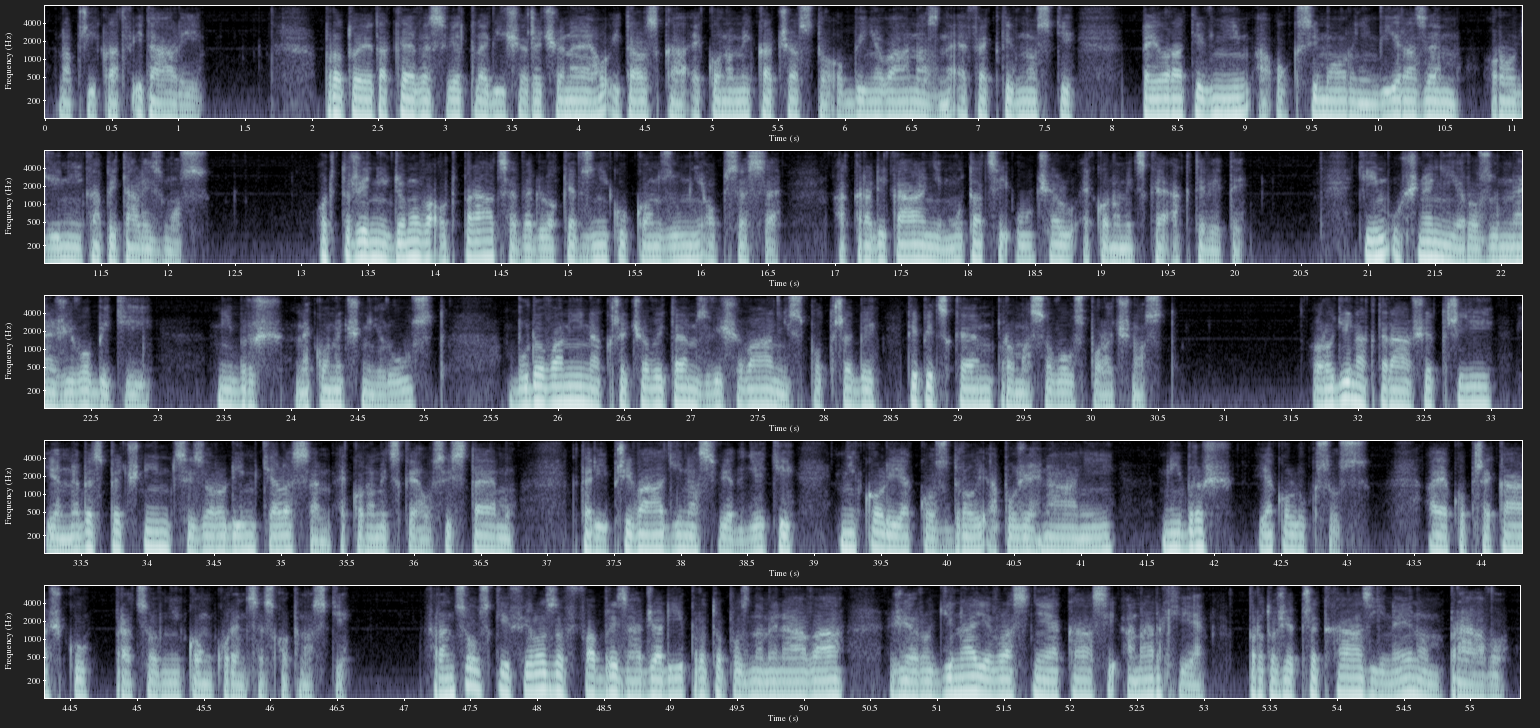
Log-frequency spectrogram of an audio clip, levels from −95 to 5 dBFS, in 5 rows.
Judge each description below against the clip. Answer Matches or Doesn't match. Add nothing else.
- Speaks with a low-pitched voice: Matches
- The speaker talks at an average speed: Doesn't match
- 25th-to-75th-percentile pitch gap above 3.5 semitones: Doesn't match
